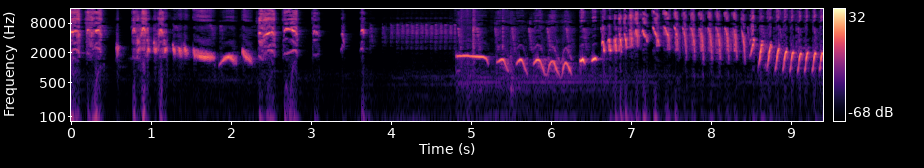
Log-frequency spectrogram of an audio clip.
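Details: White-rumped shama song used to provoke a quiet bird, morning or afternoon: dipping whistled phrases and harsh notes, a short pause, a string of quick looping whistles, then a long rapid trill sweeping up and down.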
